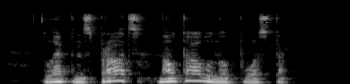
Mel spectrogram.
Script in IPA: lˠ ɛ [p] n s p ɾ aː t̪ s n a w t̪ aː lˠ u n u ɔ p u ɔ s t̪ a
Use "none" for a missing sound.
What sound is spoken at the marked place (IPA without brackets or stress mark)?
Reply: p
